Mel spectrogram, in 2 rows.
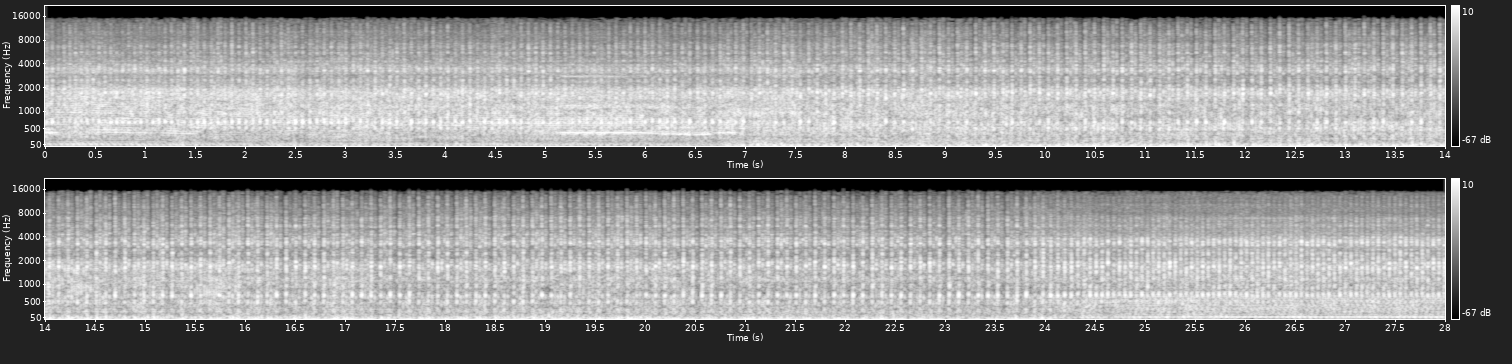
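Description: Verner 3V three-cylinder radial engine on a Legal Eagle XL ultralight running steadily at low power, its propeller turning, while the plane taxis. About twenty-four seconds in, its low rumble grows stronger.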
